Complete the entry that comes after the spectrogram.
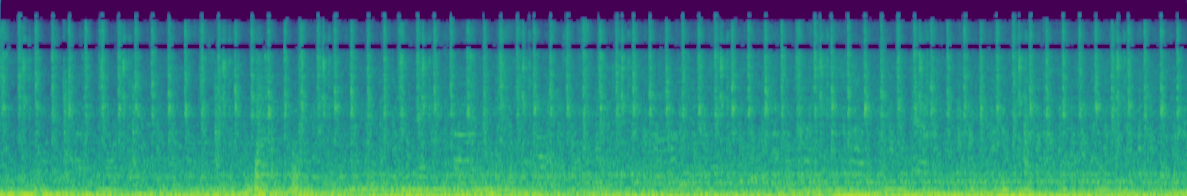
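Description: Electric rack-railway train on the Rigi running along the track, heard from inside the driver's cab: a steady low rumble of the motors and running gear, with a fast, even clicking throughout.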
